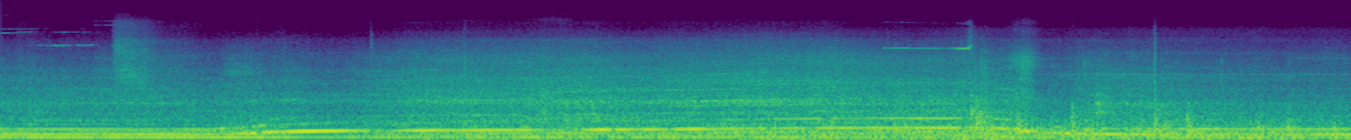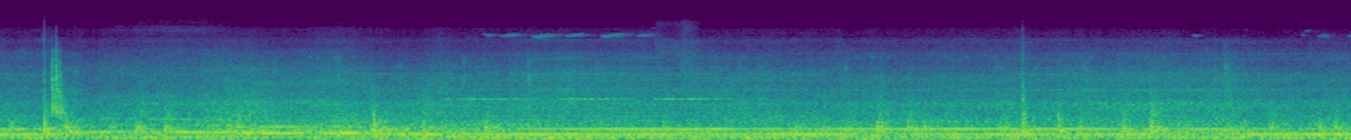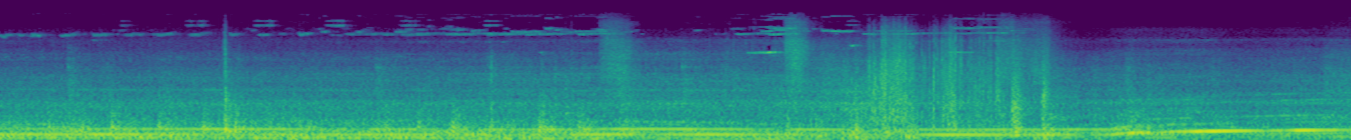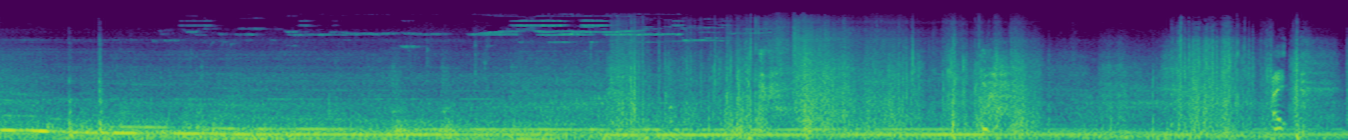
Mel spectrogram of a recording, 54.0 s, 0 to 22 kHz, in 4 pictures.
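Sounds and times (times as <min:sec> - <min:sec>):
air brake hisses: 0:01.1 - 0:01.7, 0:33.0 - 0:33.4
engine revving: 0:01.9 - 0:17.9
garbage truck engine running: 0:09.7 - 0:38.2, 0:41.2 - 0:54.0.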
